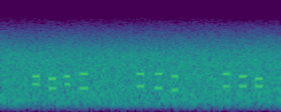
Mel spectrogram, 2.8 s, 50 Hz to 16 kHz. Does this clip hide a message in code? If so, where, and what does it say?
Yes: DTMF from 0.3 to 2.6 s, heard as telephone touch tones, dialled by hand, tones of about 70 ms, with radio hiss. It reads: 0406 962 987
